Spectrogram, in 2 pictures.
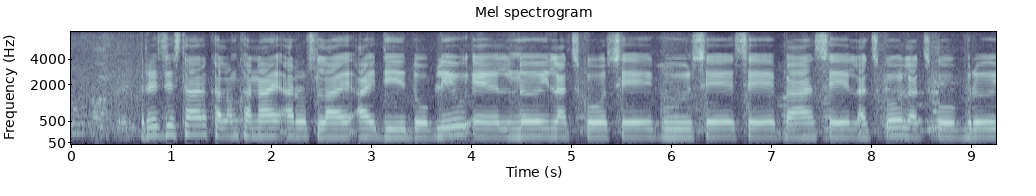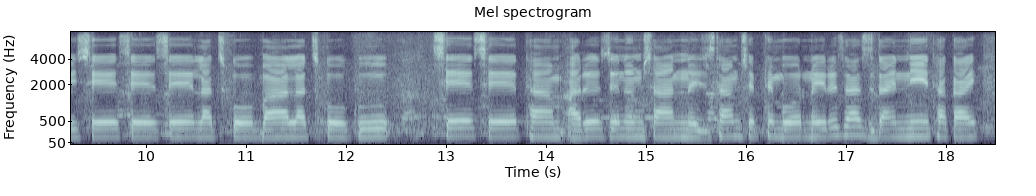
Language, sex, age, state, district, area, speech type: Bodo, male, 18-30, Assam, Kokrajhar, urban, read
